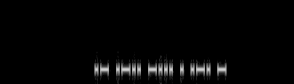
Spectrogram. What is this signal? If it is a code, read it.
Morse code, heard as a keyed tone, about 43 wpm, 700 Hz. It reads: ALBERT
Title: USA Common Names - 45wpm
